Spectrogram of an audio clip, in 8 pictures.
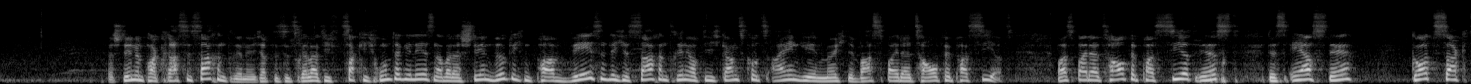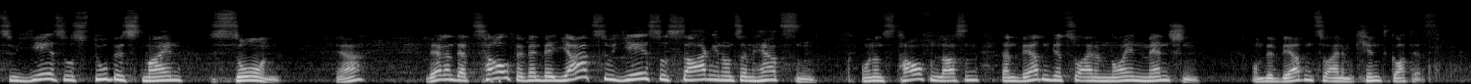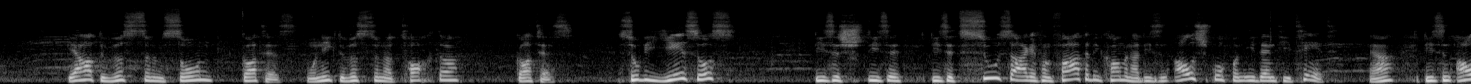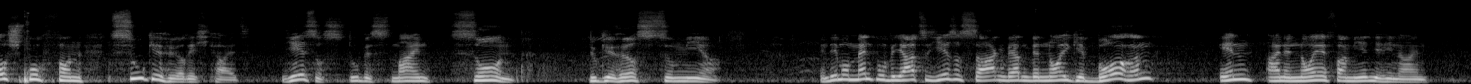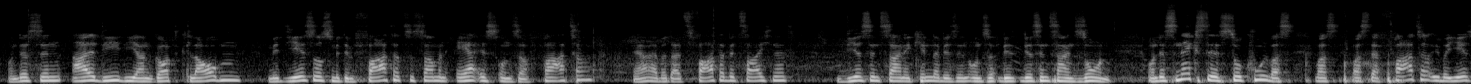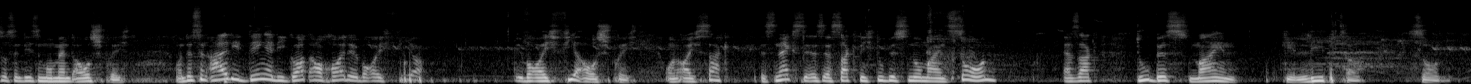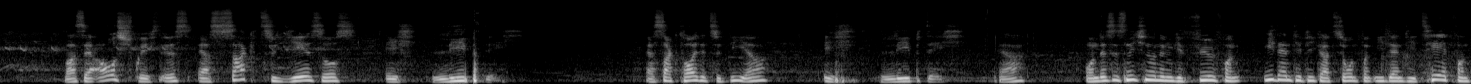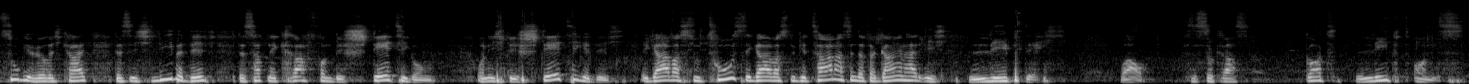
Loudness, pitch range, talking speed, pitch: -20 LUFS, 155-195 Hz, 155 wpm, 175 Hz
